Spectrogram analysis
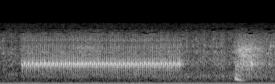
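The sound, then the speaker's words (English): A telephone ringing tone on a call dialed to a home: one long, steady, mid-pitched electronic tone that holds for about a second and a half, then cuts off, followed by a brief, rough burst of sound. “It's ringing.”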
